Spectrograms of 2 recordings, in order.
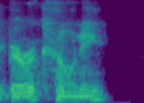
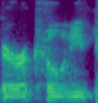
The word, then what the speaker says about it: Barakony: And on LinkedIn, it would just be under my name, SJ Barakony. Since my name is that unique, SJ being my name, not initials, and Barakony being a four-syllable phonetic Hungarian last name, easy to find me.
